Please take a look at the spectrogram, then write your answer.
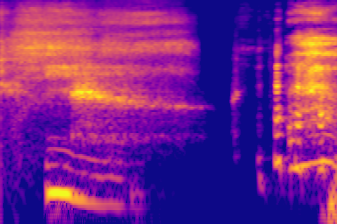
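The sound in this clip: Deep breath: a long, audible breath lasting about two seconds with a low voiced hum through it, followed by a quiet pause and a few short breathy bursts.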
